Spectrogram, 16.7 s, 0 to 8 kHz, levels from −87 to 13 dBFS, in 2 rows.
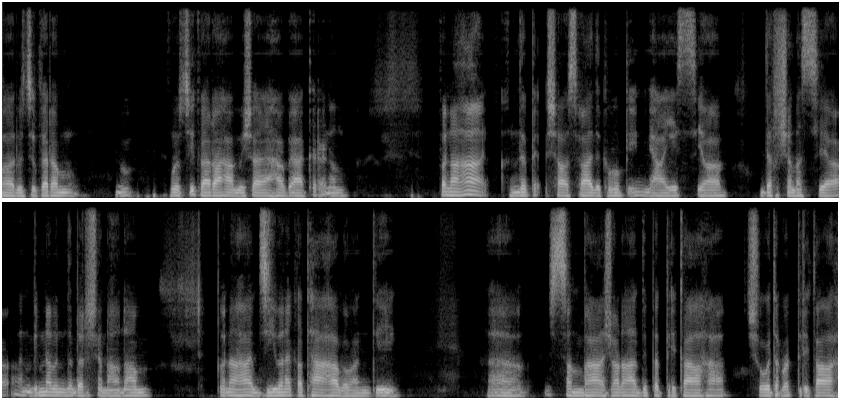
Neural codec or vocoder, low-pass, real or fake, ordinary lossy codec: codec, 16 kHz, 1 kbps, FunCodec, trained on LibriTTS, 50 frames a second; none; fake; none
